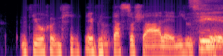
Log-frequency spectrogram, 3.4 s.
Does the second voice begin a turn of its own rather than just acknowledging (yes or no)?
yes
